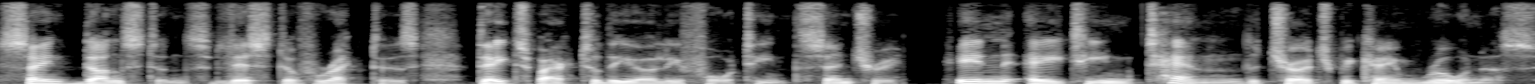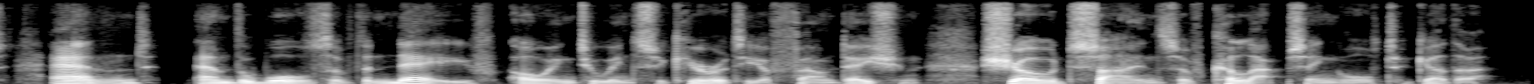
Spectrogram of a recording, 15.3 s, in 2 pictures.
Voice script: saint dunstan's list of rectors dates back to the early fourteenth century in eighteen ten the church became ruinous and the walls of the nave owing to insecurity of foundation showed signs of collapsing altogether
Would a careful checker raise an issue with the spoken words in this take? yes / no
yes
